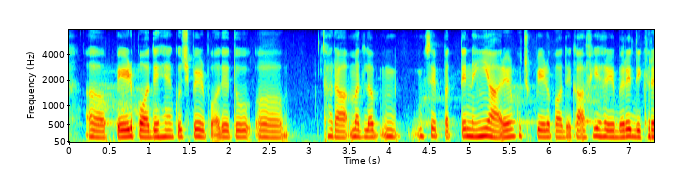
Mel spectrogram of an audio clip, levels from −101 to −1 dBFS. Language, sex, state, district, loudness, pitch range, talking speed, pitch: Hindi, female, Maharashtra, Dhule, -17 LUFS, 170-190 Hz, 215 wpm, 180 Hz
